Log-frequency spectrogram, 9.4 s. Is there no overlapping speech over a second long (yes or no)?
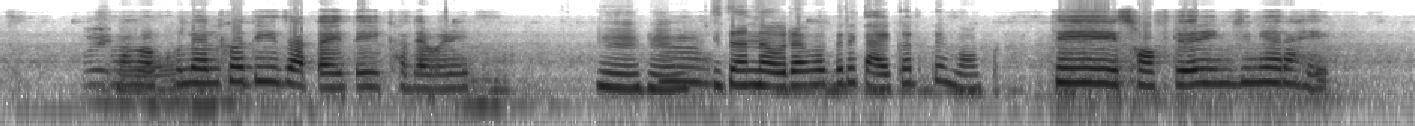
yes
